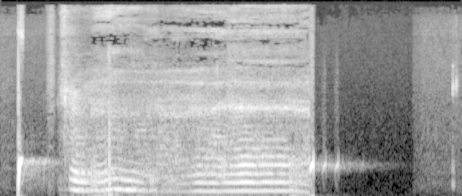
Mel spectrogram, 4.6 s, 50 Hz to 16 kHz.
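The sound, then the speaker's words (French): A voice imitates a Formula 1 car: a sharp pop, then a buzzing, engine-like drone that rises in pitch and holds for a couple of seconds before cutting off, followed by faint clicks. “il a imité un bruit de, de, de Formule 1.”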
